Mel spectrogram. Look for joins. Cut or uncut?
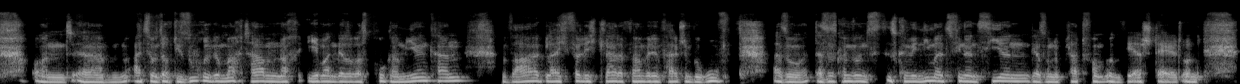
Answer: cut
